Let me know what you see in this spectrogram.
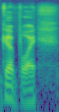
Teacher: Good boy can sound like good boy. The D assimilates to the B.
